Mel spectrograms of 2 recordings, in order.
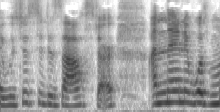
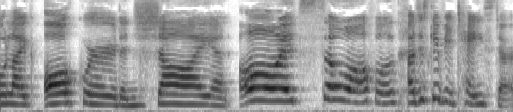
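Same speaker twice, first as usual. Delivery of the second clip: ordinary talk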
